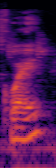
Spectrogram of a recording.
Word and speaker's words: Quay: So, this is Quay uh KWE Quay pronounced Quay.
